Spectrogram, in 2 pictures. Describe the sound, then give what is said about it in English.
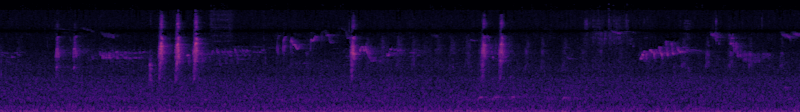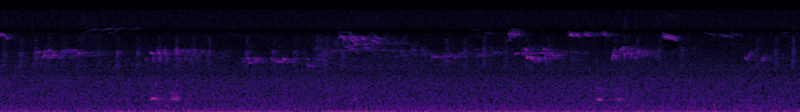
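A blackbird gives an alarm call: a few sharp, clicking chinks come early, with another isolated call later, over a steady backdrop of other birds chirping. No voices are heard. “Blackbirds. Yeah, that's the alarm call, isn't it?”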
